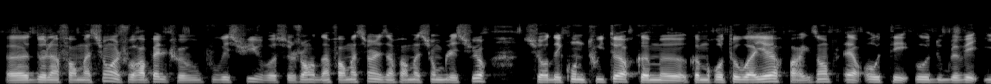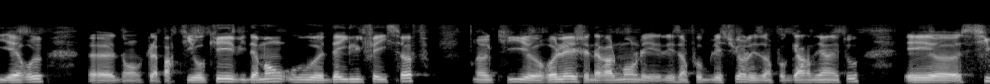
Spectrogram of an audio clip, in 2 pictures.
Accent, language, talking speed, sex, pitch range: French, French, 150 wpm, male, 105-125 Hz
